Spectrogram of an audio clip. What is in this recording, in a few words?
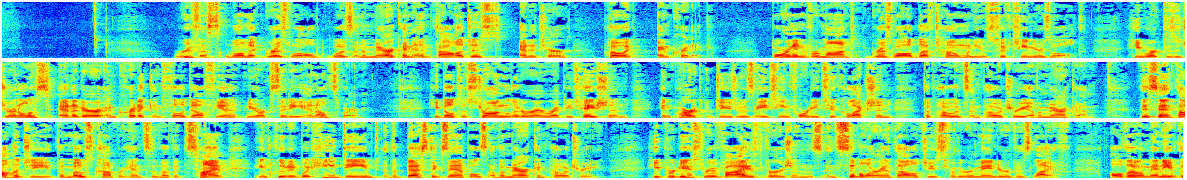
Language reel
